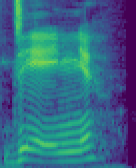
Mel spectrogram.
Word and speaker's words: день: the word day, день, you just pronounce it quickly, as if it were almost inexistent. День. If you don't include this I in the parentheses, it would be день, which is not correct for Russian.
